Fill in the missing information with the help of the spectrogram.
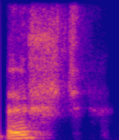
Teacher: the form ösht without the schwa at the end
